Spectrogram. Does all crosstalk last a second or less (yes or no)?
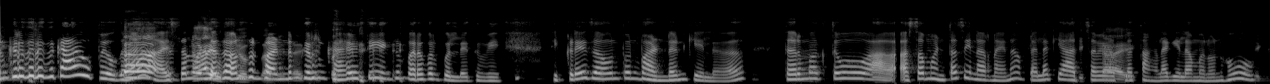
no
